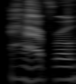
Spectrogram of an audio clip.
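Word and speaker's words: Haverhill: And there was like they were like, "What's Haveril Hill?" I'm like, "You know, the one off like near military there." And they had to like tell me that's not how you pronounce it. It's Havil Hill.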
